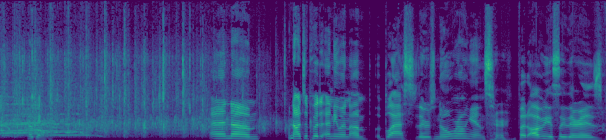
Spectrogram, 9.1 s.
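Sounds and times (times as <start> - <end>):
audience clapping: 0.0 - 4.5
speech: 0.4 - 1.0, 3.2 - 9.0.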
